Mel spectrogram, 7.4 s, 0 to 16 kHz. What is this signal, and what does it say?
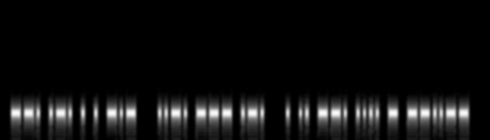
Morse code, heard as a keyed tone, about 25 wpm, 600 Hz. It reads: GREEK FOR EIGHT,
